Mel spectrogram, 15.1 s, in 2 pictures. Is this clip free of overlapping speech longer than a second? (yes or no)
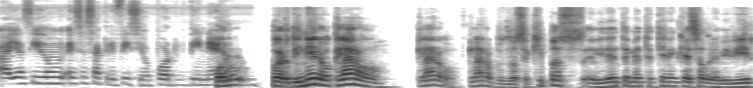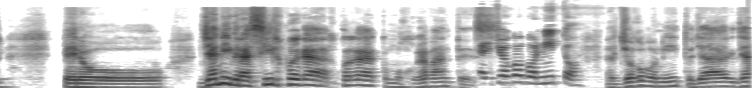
yes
